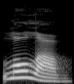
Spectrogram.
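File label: "лолав", Komi, female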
